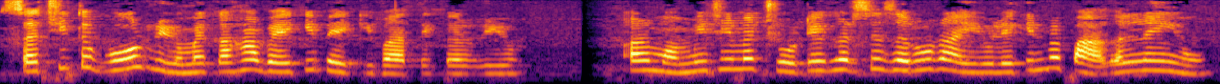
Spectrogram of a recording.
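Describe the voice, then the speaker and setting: A woman voicing a proud, sulky young daughter-in-law in a cartoon story, answering with sharp taunts. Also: very high voice, brisk. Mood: taunting.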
